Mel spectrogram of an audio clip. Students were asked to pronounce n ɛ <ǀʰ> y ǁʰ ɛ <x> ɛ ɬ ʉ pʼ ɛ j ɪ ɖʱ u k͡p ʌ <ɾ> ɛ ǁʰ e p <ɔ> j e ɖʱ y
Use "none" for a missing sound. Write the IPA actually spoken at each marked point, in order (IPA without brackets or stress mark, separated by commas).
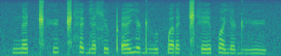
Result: ǁʰ, ɡ, ɾ, ʌ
